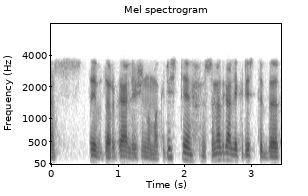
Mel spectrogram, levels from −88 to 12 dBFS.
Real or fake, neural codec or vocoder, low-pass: fake; vocoder, 24 kHz, 100 mel bands, Vocos; 7.2 kHz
